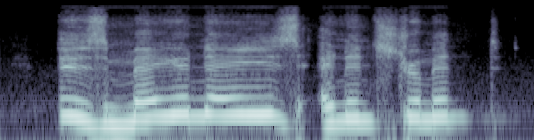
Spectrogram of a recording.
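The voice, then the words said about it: Patrick Star impression. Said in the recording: “was that your Patrick impression? ... That was Patrick.”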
